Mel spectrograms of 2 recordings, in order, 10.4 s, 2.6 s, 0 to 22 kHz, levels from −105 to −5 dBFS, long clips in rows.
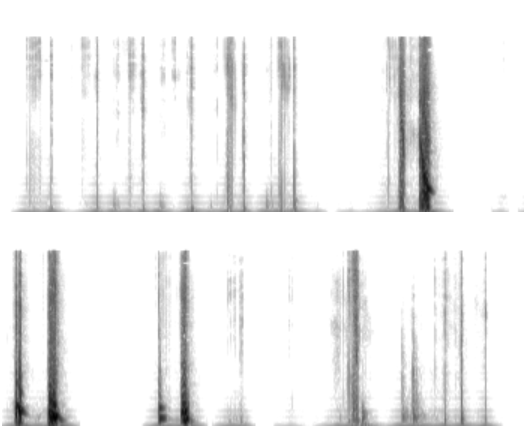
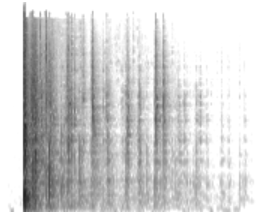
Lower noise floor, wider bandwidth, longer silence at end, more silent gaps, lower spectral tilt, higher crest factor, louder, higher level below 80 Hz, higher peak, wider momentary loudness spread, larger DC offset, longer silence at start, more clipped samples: first, -90 dBFS vs -78 dBFS; second, 11.5 kHz vs 18 kHz; first, 1.65 s vs 1 s; first, 4.51-4.90 s, 5.06-5.17 s, 6.00-6.62 s, 7.27-7.33 s, 7.75-7.93 s vs none; first, -7 dB/octave vs -2.5 dB/octave; about the same, 26 dB vs 28 dB; about the same, -20 LUFS vs -22 LUFS; first, -50 dBFS vs -62 dBFS; about the same, 0 dBFS vs 0 dBFS; about the same, 24 LU vs 23 LU; neither; first, 3.95 s vs 0.2 s; neither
